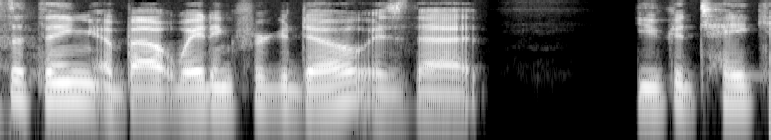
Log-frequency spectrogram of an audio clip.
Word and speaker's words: Godot: And apparently in the French pronunciation of Godot is more like Godot. Like the first syllable is emphasized, so the God part.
